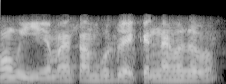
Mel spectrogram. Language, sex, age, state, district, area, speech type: Assamese, male, 45-60, Assam, Charaideo, rural, conversation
